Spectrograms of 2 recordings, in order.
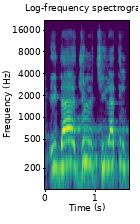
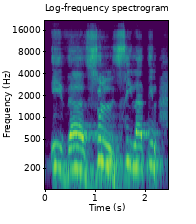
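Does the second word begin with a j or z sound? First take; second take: j; z. First: The second word begins with a j sound. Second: The second word begins with a z sound. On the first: The speaker calls it wrong. "Ini bukan jim ini" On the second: The speaker calls it right. "bukan zulzilatil ini"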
